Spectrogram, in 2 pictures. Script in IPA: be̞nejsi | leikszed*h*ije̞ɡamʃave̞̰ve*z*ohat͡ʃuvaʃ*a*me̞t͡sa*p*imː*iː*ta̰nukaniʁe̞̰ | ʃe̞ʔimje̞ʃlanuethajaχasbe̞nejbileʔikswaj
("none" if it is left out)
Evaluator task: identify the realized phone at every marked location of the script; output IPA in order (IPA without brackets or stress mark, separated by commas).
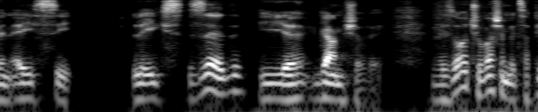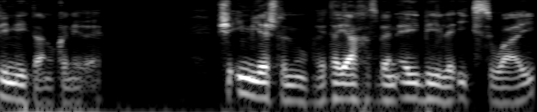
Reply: h, z, e, p, iː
